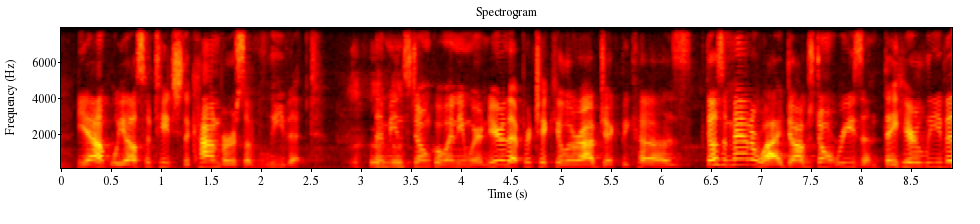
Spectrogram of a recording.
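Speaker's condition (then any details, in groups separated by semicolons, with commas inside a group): No condition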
